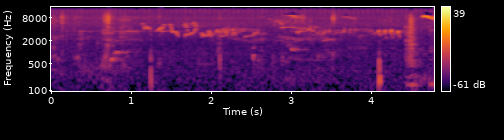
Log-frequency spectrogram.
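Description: Small birds chirping and twittering in quick, high, wiggly notes, with a few light knocks and a louder knock near the end.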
